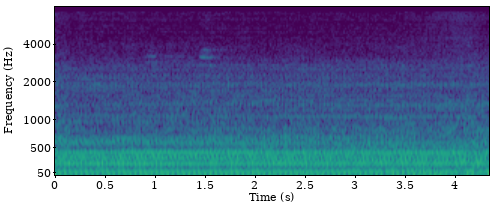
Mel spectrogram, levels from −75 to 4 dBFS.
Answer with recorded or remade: recorded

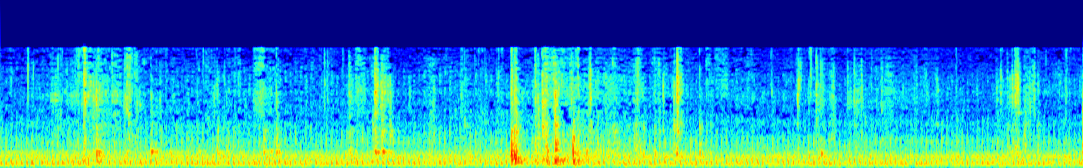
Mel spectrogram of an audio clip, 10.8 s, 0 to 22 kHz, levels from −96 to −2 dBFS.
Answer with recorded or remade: remade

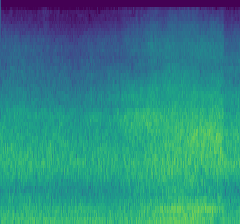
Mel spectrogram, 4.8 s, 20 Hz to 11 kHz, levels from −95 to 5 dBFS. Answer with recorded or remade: recorded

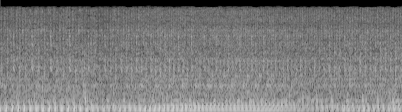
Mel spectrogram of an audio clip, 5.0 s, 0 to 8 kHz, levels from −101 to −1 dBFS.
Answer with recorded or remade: recorded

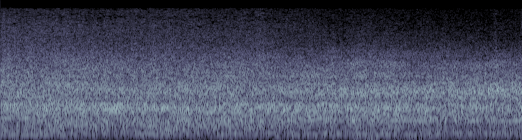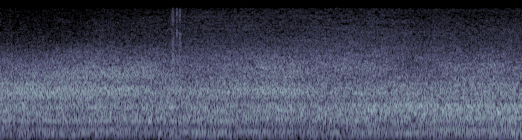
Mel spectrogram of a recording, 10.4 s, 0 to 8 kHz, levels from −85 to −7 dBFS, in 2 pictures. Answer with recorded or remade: recorded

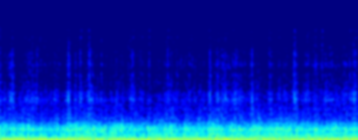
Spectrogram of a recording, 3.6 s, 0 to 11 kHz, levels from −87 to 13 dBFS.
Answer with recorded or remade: remade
